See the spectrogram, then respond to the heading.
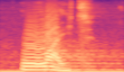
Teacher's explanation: This is its place here. The diphthong is found before the voiceless sound, which is t, light.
